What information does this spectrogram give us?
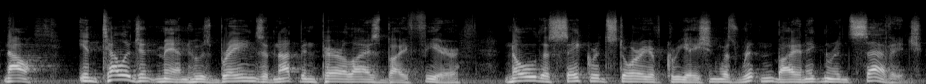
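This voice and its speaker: Guy doing a skeptical old-time orator in a one-man play, earnest, rhetorical, big deliberate pauses, mid-range voice. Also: medium pitch, dark tone. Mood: scornful. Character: earnest, skeptical male 19th-century orator recounting his doubts. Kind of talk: dramatic reading of a one-man stage play.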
